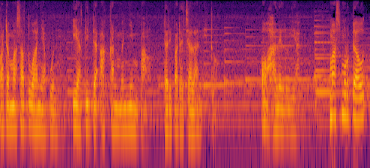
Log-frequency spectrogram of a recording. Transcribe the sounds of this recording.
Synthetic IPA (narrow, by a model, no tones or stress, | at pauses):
padamasat̪uaɲapʊn | iat̪idaʔakanməɲimpaŋ | d̥aɾipadad͡ʒalanit̪u | ʔɔhaleluja | masmʊrdaʊt̪̚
